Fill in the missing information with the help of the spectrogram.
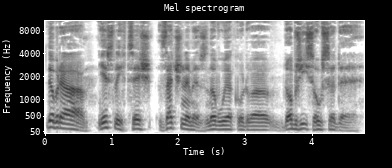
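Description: A man's voice: mid-range voice, expressive, slightly rough. A man voicing a stubborn young glassworker who answers curtly and offended, in a storybook reading.

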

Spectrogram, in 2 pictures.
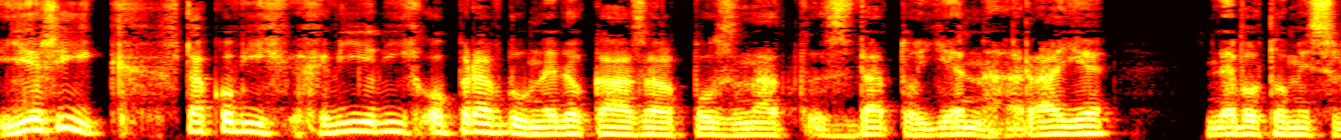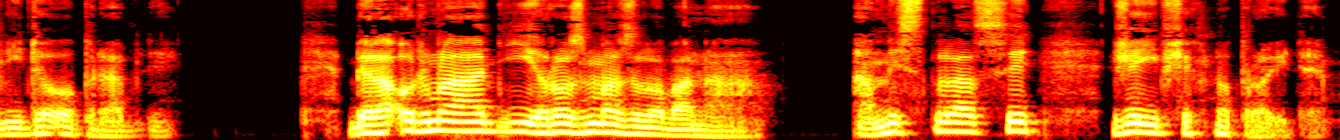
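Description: A man reading a historical novel aloud as the narrator, in calm, even storytelling. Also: fairly low pitch, breathy edge. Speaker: audiobook narrator. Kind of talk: scripted narration.

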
